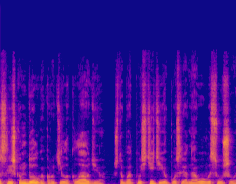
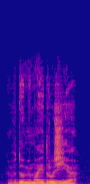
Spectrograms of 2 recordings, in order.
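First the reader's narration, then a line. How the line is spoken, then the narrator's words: Quiet explanation. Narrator (Russian): негромко объяснил Треми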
